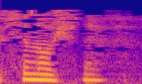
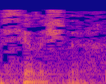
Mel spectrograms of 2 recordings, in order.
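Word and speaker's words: всенощное: По церковно-славянски всеночное. – Всеночное. А мы, как правило, употребляем всеночное.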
